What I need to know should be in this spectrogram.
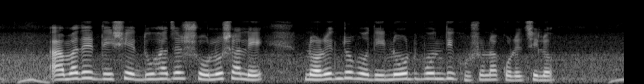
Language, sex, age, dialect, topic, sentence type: Bengali, female, 18-24, Standard Colloquial, banking, statement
